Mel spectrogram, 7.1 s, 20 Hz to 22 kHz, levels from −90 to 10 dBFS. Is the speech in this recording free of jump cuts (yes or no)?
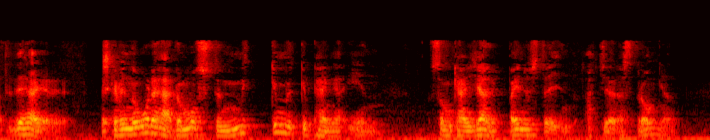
no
